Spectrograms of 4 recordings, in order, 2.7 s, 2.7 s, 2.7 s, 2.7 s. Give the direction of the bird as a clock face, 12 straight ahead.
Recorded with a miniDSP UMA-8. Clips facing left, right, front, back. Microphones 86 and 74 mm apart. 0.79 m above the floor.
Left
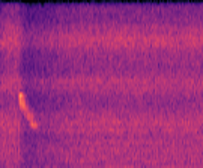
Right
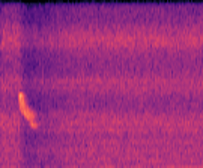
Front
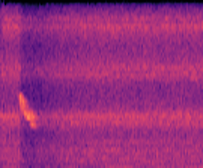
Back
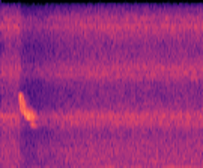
11 o'clock.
